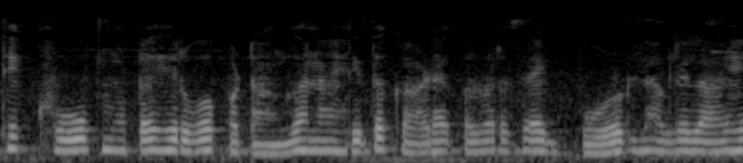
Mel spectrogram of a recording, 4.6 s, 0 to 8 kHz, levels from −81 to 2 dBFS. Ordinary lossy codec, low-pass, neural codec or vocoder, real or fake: MP3, 24 kbps; 7.2 kHz; none; real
